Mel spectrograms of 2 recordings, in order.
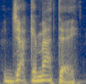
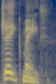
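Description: First: It is said with a Spanish-style pronunciation. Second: It is said with an English-style pronunciation.

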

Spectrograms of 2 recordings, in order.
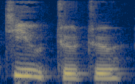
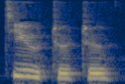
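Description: No difference in how they are said.

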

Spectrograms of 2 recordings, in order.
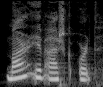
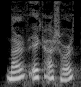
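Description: First: It sounds like mar-iv-ashk-ort, with ashk before ort. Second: It sounds like marv-ik-ashort, without a k before ort. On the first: The speaker calls it right. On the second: The speaker calls it wrong.

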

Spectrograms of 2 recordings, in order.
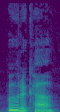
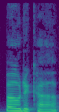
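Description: First: The first syllable sounds like 'boo'. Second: The first syllable rhymes with 'go'.

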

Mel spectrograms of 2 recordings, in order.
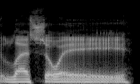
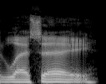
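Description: First: The word is drawn out slowly. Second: The word is said quickly. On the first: "we don't say it that slow" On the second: "We just say Lassay"

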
